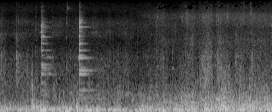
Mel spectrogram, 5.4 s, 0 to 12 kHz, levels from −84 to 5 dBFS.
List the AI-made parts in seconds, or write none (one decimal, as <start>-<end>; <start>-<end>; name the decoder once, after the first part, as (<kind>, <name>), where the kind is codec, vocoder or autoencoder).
none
